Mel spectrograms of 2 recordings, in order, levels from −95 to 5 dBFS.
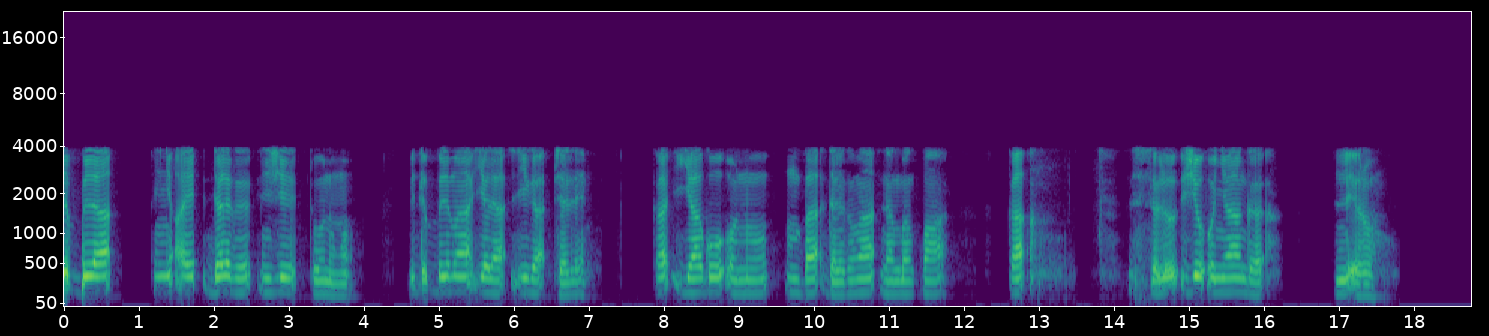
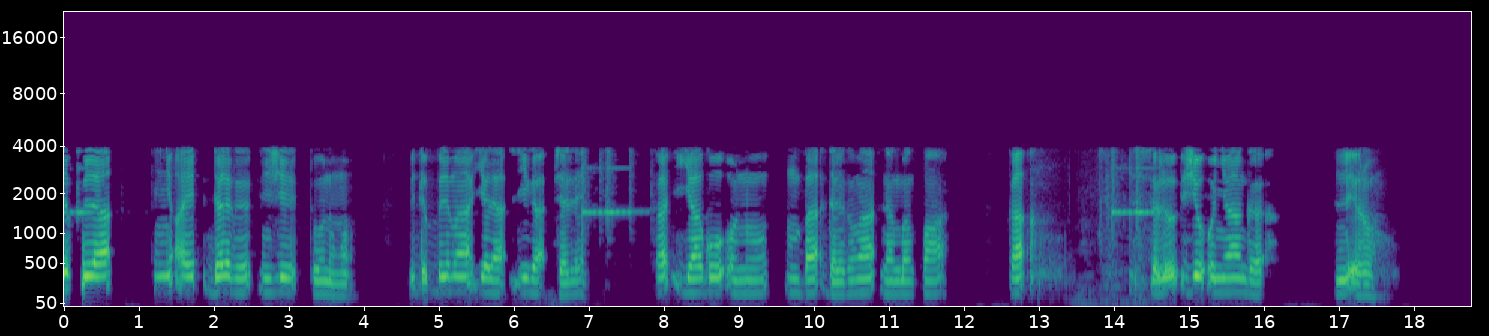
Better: first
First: none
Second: noise reduction (classical method Wiener filter)

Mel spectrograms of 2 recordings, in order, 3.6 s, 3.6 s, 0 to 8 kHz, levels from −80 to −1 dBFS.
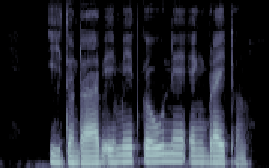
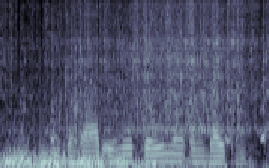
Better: first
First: none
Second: background sound (Engine); 4 dB above the speech

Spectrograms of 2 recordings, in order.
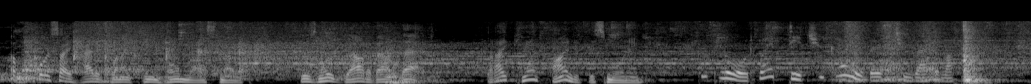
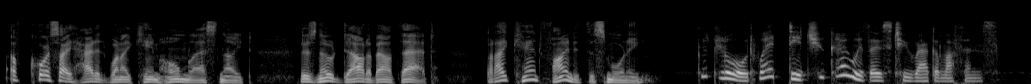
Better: second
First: background sound (Water tap, faucet); 1 dB below the speech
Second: none

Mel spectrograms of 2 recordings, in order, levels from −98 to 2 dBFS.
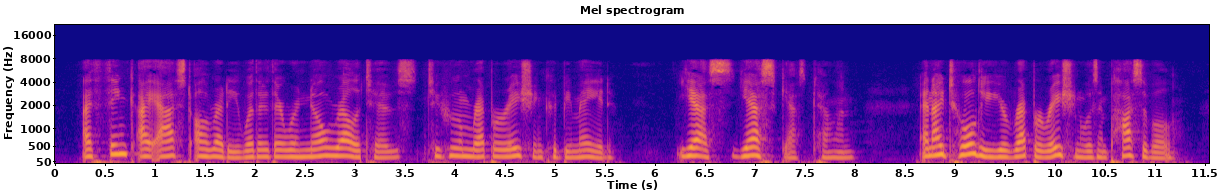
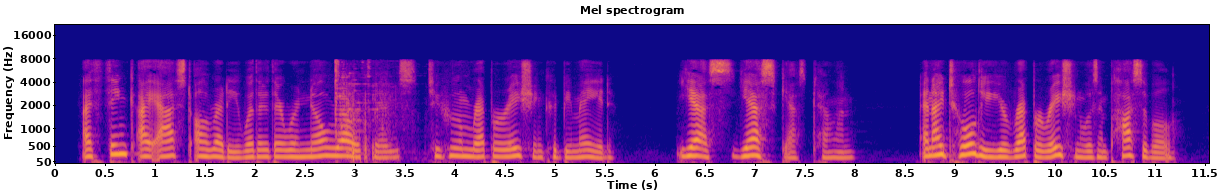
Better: first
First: none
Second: noise reduction (neural mask model RNNoise)

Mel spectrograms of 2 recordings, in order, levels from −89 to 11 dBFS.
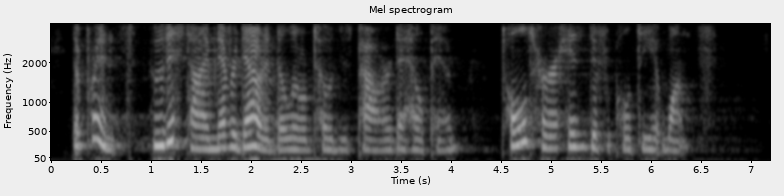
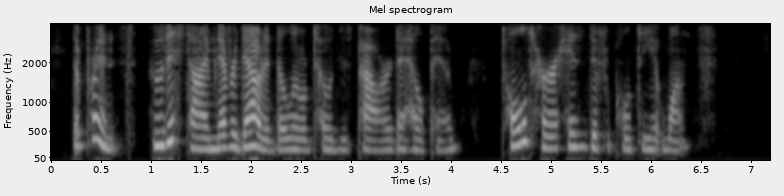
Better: second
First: room echo; dies away in 0.9 s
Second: none

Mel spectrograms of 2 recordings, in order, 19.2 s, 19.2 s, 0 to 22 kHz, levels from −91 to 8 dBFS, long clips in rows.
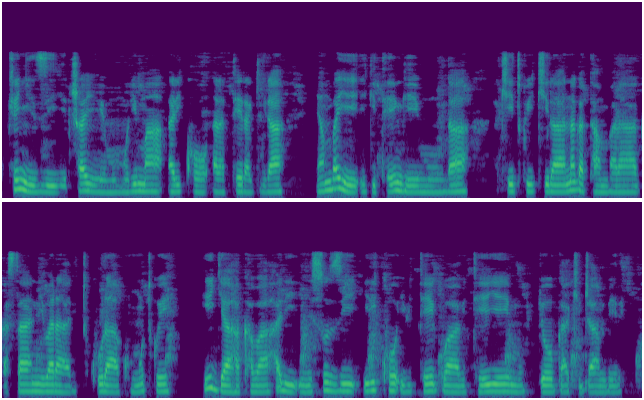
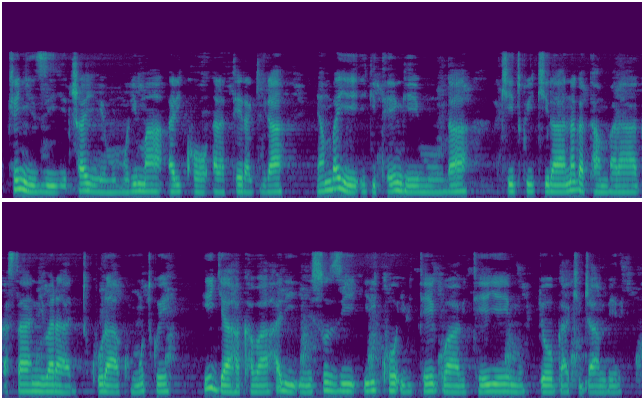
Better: first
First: none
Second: room echo; dies away in 0.6 s

